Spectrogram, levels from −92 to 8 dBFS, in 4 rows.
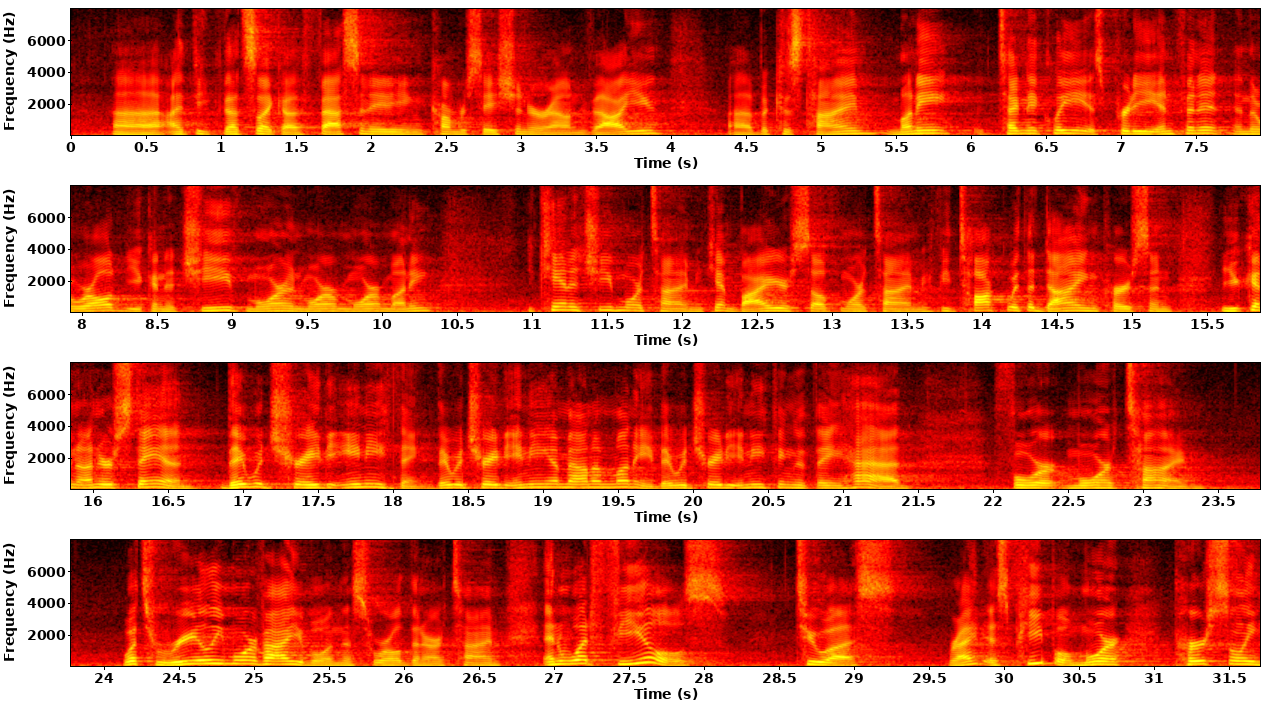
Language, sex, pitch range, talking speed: English, male, 130-175 Hz, 175 wpm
